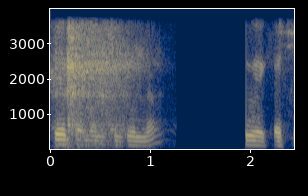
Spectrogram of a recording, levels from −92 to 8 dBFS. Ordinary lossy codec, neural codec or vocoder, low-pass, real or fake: none; none; 3.6 kHz; real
